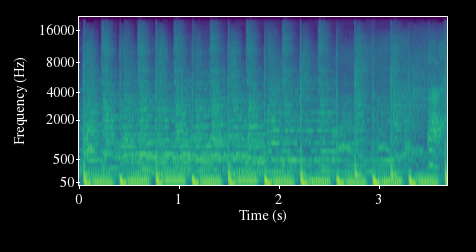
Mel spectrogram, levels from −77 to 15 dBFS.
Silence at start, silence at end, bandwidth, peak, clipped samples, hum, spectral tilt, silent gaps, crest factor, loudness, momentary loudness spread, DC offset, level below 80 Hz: 0 s; 0 s; over 20 kHz; 0 dBFS; under 0.1%; none; -4.5 dB/octave; none; 10 dB; -11 LUFS; 2 LU; under 0.1%; -14 dBFS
